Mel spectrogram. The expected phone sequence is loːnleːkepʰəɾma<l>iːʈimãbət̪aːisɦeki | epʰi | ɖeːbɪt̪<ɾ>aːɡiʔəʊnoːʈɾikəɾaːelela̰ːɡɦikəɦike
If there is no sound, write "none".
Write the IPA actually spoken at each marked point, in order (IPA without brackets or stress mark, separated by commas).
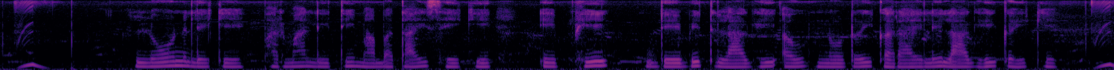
l, l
